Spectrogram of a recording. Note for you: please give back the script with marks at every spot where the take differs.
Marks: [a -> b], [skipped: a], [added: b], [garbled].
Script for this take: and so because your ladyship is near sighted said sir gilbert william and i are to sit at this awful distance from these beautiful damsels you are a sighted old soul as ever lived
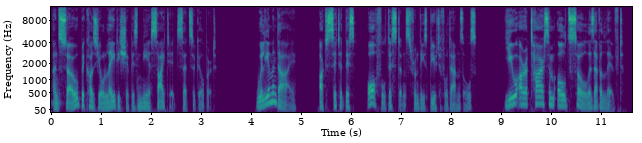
and so because your ladyship is near sighted said sir gilbert william and i are to sit at this awful distance from these beautiful damsels you are a [sighted -> tiresome] old soul as ever lived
